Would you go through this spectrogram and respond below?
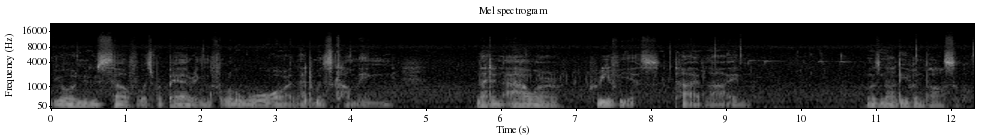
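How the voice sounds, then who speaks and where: A wise male mage who reads minds, as a man acts him out for an ASMR roleplay, whispers in a formal, unhurried way. His voice sits extremely deep and gravelly. It still has a bright, sharp edge, and every word comes at a slow crawl. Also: expressive, full character voice. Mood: tender.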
